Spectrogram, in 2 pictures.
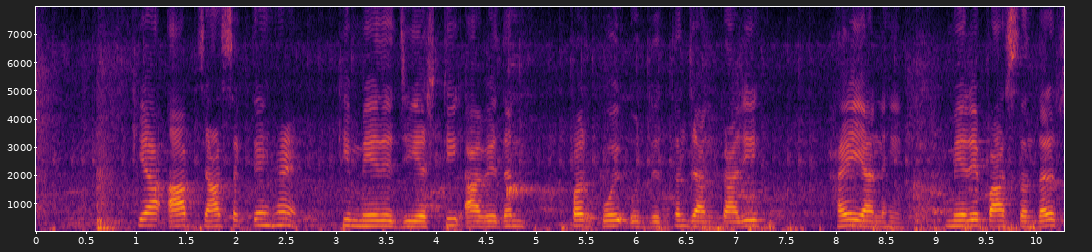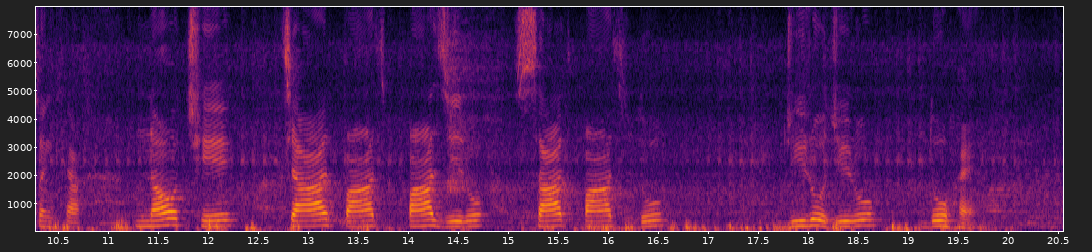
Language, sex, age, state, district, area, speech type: Hindi, female, 60+, Uttar Pradesh, Sitapur, rural, read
